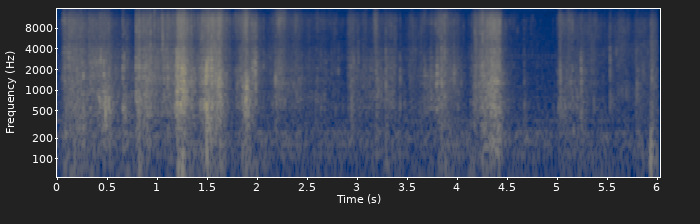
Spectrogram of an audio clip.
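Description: Plastic poly mailer bag crinkling and rustling in irregular bursts as a fabric gear roll pouch is pulled out of it. The loudest rustle comes about a second in, with another near four seconds.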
